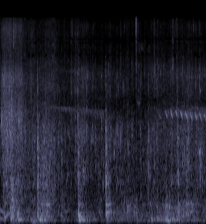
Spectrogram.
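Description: A small rowboat being rowed through floodwater: a splash of water at the start, then a few separate knocks of the oars or paddle against the boat between strokes.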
